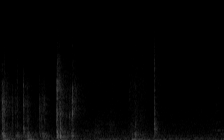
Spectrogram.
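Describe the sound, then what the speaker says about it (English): A name is typed on a computer keyboard at a Linux login screen: a short run of light, quick key clicks up close, then a pause and a couple more taps, quiet and without talking. "when we are on light DM and I type my name"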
